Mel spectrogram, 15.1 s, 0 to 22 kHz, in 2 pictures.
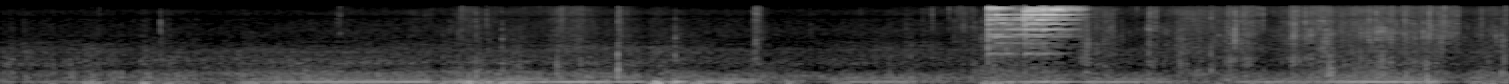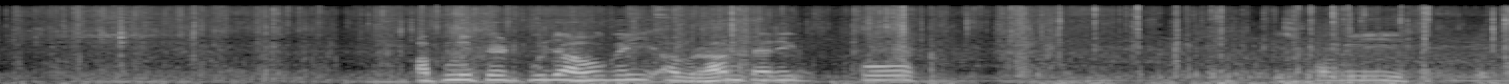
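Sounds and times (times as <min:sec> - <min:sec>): low hum: 0:00.0 - 0:05.6
bright metallic ring: 0:04.9 - 0:05.5.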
